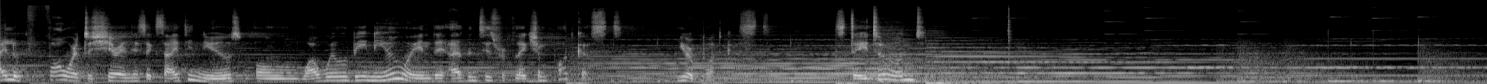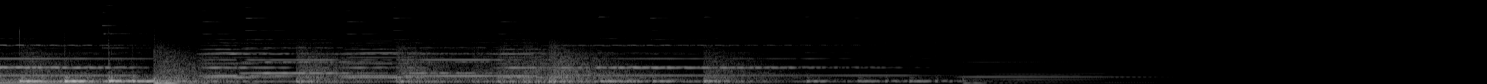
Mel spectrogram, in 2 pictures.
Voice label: Promo edited vocals

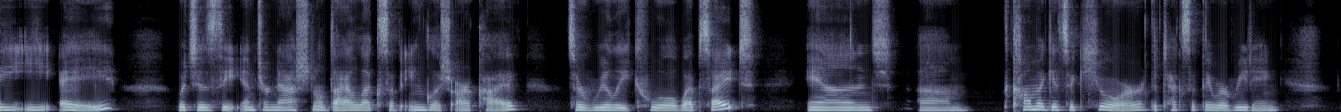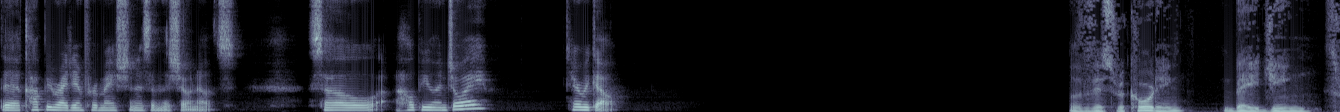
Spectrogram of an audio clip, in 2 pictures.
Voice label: Chinese Bejing Accent

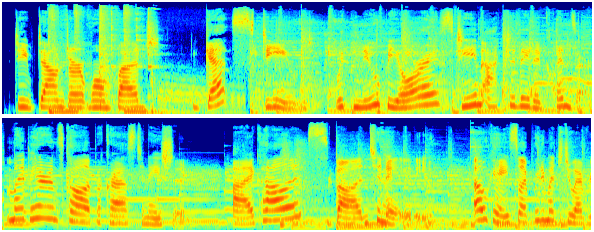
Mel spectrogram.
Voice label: commercial

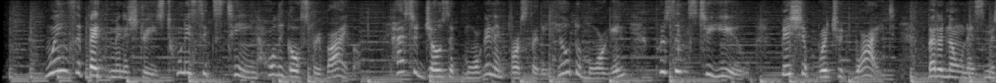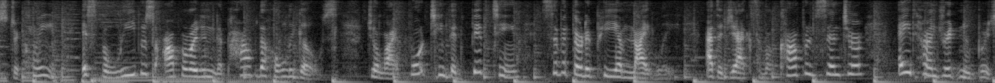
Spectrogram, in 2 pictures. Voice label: Commercial; WOFM

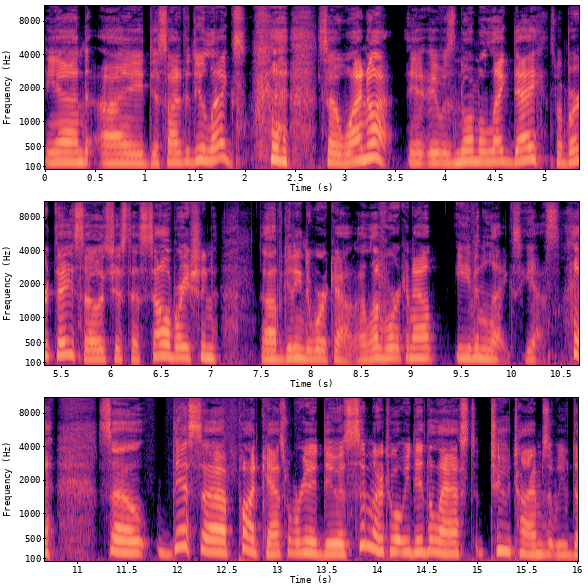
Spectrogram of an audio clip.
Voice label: Workout Voiceover; Training; YouTube; Birthday Leg Workout

